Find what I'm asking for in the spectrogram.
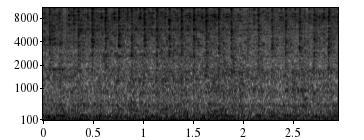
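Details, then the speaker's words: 1964 Chevy Nova with automatic choke: uneven lumpy idle with faint rapid ticking puff over low rumble; running a bit rough, owner suspects an exhaust leak too. "we'll get this thing figured out yeah this thing's running just a little bit rough"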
